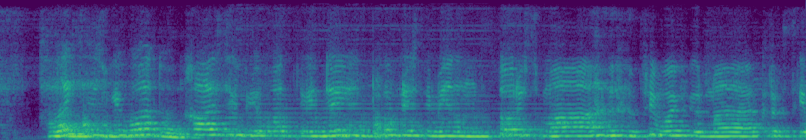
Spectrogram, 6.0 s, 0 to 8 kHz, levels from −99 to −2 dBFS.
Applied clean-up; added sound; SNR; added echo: neural separator model SepFormer DNS4.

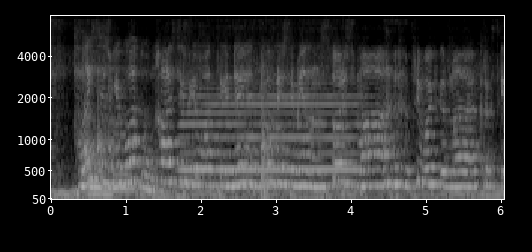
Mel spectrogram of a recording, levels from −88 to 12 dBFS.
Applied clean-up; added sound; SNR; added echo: none; Wind instrument, woodwind instrument; 6 dB; reverberation time 0.7 s.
